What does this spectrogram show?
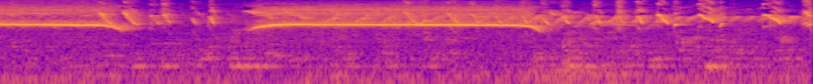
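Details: Oriental white-eye singing insistently with open beak: two long, level, high whistles overlaid with thin twittering, ending in a jumble of rapid high chirps.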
